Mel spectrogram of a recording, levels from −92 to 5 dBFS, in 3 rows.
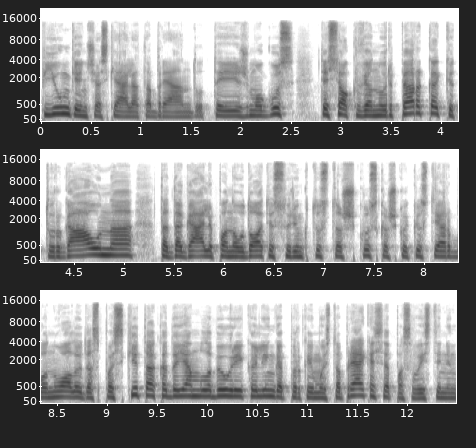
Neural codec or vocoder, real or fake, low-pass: none; real; 14.4 kHz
